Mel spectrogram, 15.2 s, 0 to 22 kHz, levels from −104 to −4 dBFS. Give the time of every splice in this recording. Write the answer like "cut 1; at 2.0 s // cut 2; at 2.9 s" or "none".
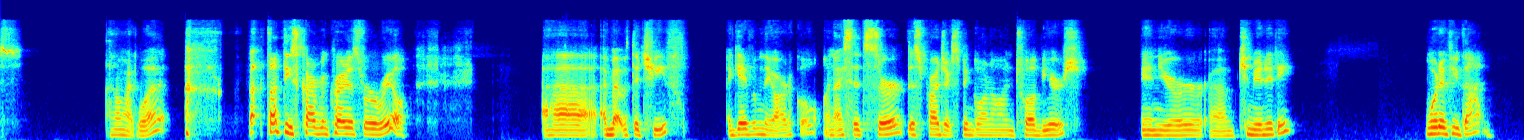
cut 1; at 4.4 s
